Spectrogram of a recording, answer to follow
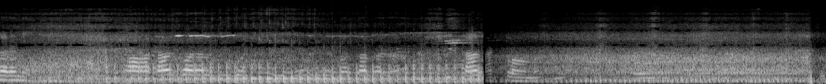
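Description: A small motorcycle engine runs close by with a steady rapid pulse, under a man's voice. It cuts off suddenly about five seconds in, and a steady engine and traffic hum follows.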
